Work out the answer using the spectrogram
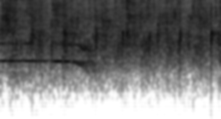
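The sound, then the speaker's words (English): An audience applauds a speaker at a literary awards event: loud, dense clapping at a fairly constant level from start to finish. “I didn't mean it as an applause line, but thank you so much.”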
